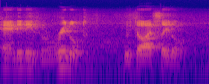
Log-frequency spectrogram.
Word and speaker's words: diacetyl: it is riddled with diacetyl diacetal if you want to pronounce it that way yeah that beer is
